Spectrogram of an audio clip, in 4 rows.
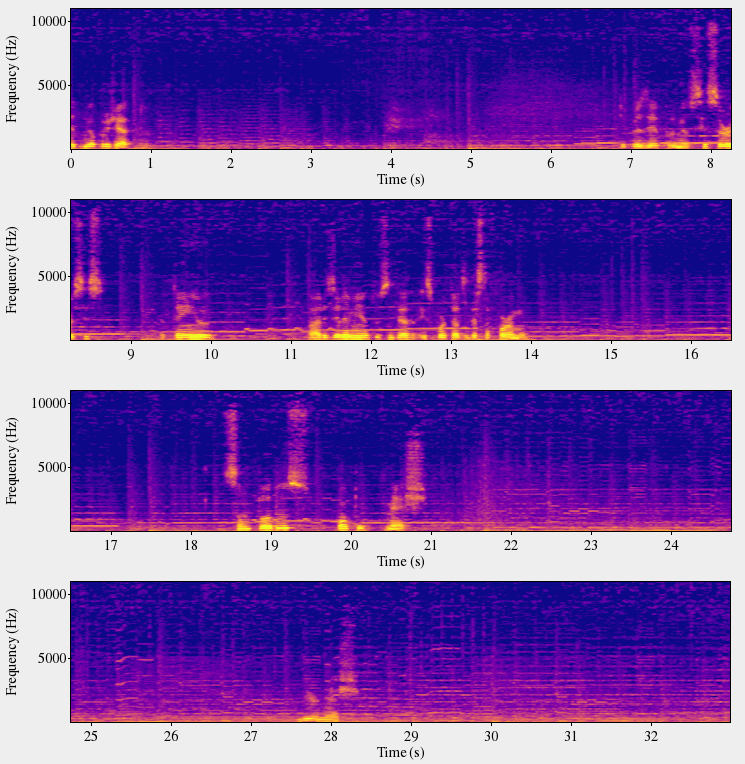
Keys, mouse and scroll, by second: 5.1 click, 7.3 click, 10.3 click, 11.2 click, 13.5 click, 14.6 click, 15.4 click, 22.2 click, 23.7 click, 25.0 click, 26.8 click, 28.4 click, 30.7 click, 31.6 click.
